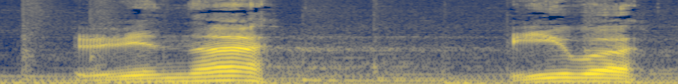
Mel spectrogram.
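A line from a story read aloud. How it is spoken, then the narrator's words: Dull, dejected question. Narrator (Russian): уныло осведомился корчмарь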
